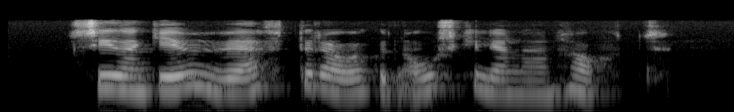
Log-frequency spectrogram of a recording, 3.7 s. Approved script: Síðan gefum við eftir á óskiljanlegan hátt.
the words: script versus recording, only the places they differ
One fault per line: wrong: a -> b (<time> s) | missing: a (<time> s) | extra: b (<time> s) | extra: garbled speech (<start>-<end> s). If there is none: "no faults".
extra: einhvern (1.7 s)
